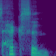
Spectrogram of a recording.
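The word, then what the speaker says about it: Häxan: is the silent film The Swedish silent film called hackson or I believe the Danish uh pronunciation is hexen and this is a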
